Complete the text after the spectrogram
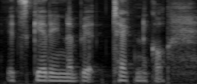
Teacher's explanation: watch out for the two T's together and then that nice soft D sound in getting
